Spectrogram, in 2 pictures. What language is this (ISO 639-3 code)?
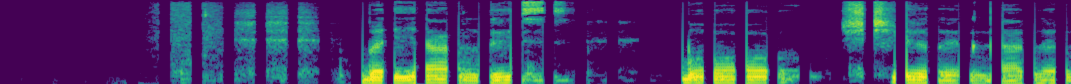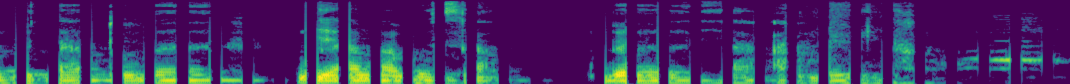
ksf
